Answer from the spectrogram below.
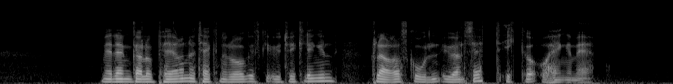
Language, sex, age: Norwegian, male, 42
